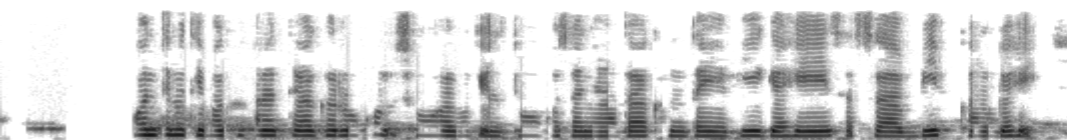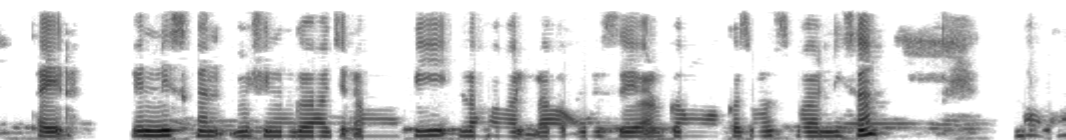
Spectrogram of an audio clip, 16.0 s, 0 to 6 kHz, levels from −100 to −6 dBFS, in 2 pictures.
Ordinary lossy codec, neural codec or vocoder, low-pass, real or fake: MP3, 48 kbps; none; 5.4 kHz; real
